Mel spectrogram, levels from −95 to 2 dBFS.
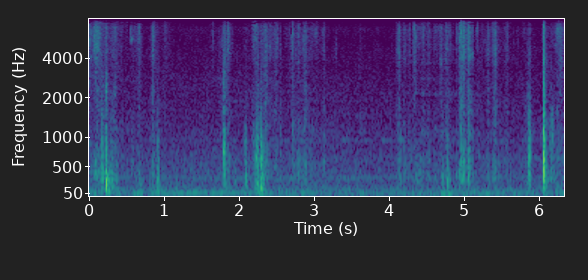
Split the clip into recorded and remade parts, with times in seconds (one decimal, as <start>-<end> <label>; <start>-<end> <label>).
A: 0.0-4.4 recorded; 4.4-4.9 remade; 4.9-6.3 recorded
